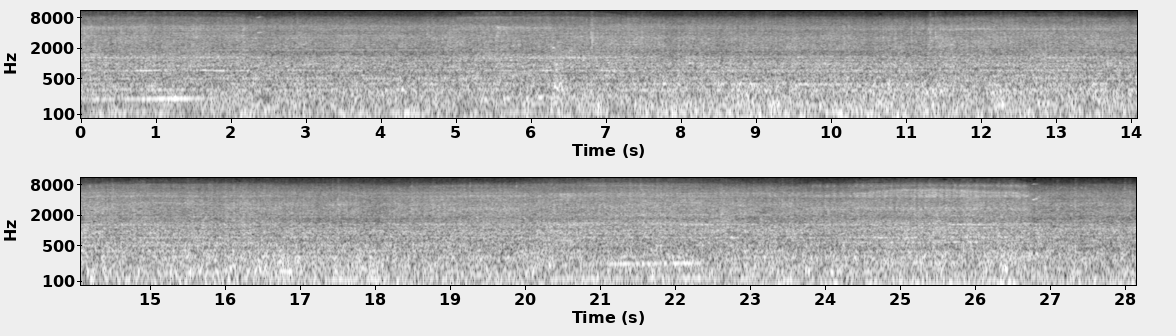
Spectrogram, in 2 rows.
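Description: BMC 1100FE single-decker bus heard from inside the cabin while driving: steady diesel engine running with road and body noise.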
